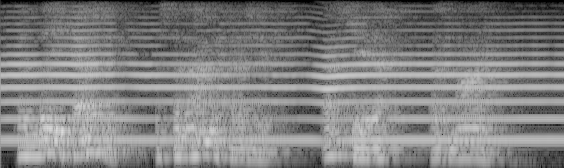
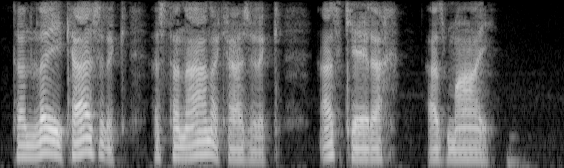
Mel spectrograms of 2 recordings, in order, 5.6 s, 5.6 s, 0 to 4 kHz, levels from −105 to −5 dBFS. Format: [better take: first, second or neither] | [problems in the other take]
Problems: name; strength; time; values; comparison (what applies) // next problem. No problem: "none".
second | background sound (Trumpet); 4 dB above the speech // room echo; dies away in 1.1 s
